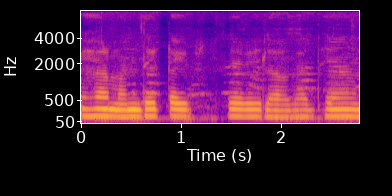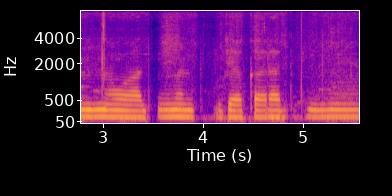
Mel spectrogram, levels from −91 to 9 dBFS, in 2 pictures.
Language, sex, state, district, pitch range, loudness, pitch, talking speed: Chhattisgarhi, male, Chhattisgarh, Raigarh, 130-140 Hz, -17 LUFS, 135 Hz, 140 wpm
